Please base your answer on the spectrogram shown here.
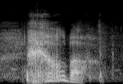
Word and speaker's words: Gilbo: And two, it's not called Pico Gilbo, it's actually called Gilbo. Gilbo. You really pronounce the bow.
